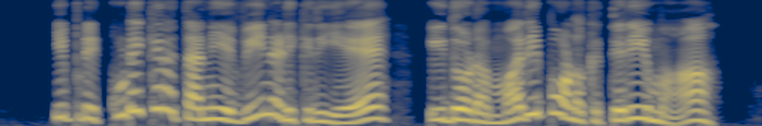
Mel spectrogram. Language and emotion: Tamil, angry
